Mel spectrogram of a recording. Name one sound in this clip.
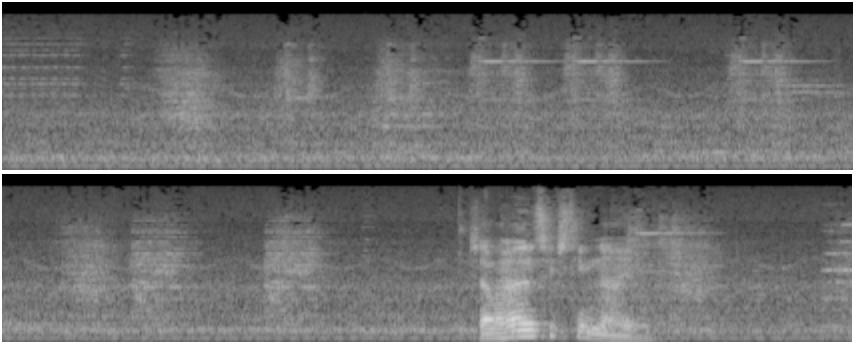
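Electronic chimes ring out in quick bursts as a score tallies up.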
